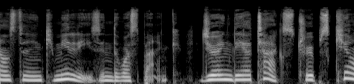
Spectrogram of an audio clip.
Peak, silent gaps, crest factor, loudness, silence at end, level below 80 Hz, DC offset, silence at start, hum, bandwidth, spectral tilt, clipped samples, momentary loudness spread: -2 dBFS; none; 16 dB; -18 LUFS; 0 s; -46 dBFS; under 0.1%; 0 s; none; 15.5 kHz; -4 dB/octave; under 0.1%; 9 LU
